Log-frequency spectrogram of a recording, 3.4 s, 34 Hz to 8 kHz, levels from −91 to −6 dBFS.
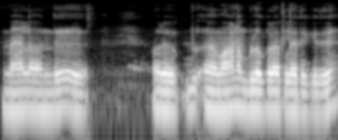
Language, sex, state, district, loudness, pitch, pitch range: Tamil, male, Tamil Nadu, Kanyakumari, -15 LUFS, 115 Hz, 110-120 Hz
